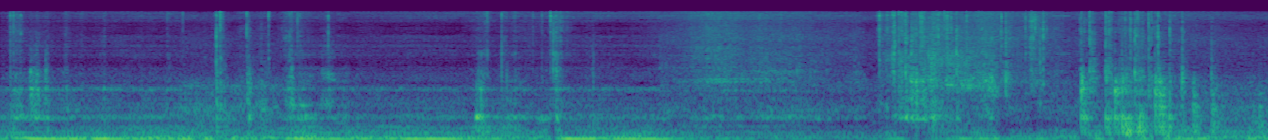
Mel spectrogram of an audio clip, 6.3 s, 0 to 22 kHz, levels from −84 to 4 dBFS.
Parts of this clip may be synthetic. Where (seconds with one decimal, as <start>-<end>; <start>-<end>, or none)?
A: 0.0-0.9; 1.4-3.3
